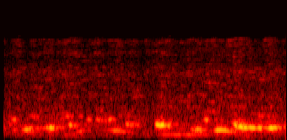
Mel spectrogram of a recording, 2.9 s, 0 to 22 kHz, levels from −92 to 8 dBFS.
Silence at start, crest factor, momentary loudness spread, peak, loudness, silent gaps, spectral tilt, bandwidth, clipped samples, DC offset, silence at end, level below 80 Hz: 0.1 s; 16 dB; 16 LU; -20 dBFS; -37 LUFS; none; -6.5 dB/octave; 7.4 kHz; under 0.1%; under 0.1%; 0 s; -82 dBFS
